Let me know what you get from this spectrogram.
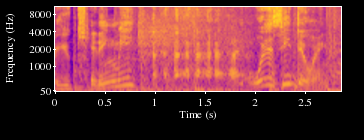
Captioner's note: laughs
